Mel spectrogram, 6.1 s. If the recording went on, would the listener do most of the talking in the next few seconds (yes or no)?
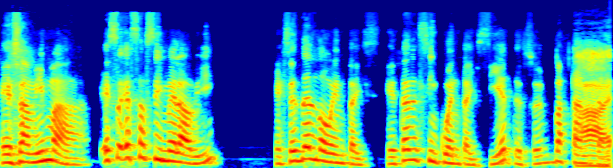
yes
